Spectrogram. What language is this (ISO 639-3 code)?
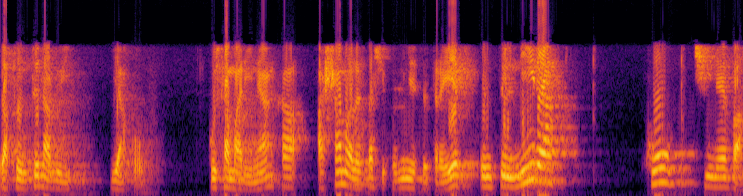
ron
